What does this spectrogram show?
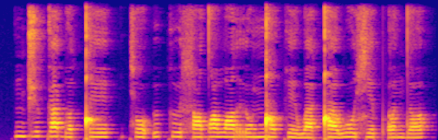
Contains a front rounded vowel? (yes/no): no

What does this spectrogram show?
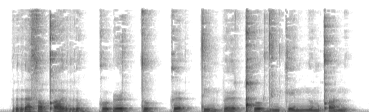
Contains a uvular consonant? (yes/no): yes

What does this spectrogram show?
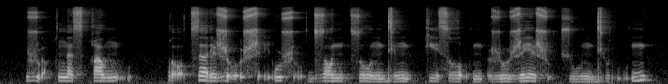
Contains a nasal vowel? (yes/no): no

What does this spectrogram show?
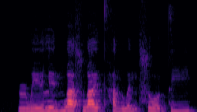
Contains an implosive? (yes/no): no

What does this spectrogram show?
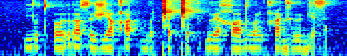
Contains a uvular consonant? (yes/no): yes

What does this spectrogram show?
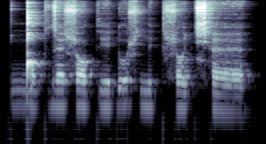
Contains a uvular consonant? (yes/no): no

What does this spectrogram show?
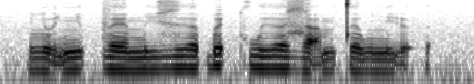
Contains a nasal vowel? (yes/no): no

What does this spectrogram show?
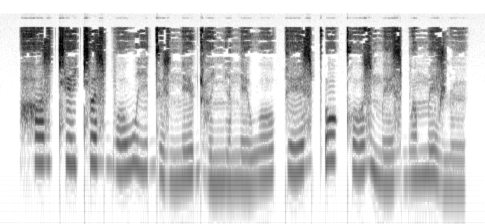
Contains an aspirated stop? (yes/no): yes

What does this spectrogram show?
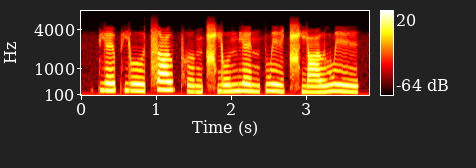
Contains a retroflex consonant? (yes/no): no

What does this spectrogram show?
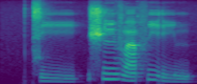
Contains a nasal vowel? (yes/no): yes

